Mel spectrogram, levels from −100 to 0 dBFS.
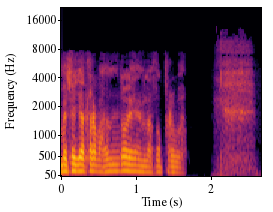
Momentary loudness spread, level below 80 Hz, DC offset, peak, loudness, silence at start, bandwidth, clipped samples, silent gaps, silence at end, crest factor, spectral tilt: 17 LU; -62 dBFS; under 0.1%; -4 dBFS; -23 LUFS; 0 s; 10.5 kHz; under 0.1%; 1.81-1.98 s; 0.15 s; 18 dB; -7 dB/octave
